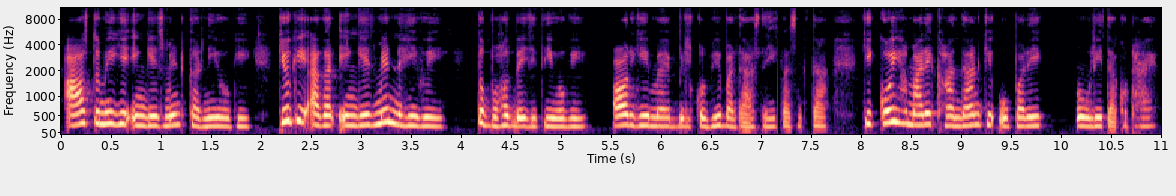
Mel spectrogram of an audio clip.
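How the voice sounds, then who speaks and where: A commanding older king and father with firm, weighty orders, as a woman storyteller puts him on. The voice stays fairly high and mellow, close and dry in a storybook reading. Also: moderate pace, no room sound, lightly acted. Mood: stern. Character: stern royal father, older man, commanding.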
